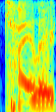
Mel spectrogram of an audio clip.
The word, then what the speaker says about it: Tyler: My name is Tyler, T-Y-L-E-R, mm-hmm. – And I'm calling with Cardiff. It's spelled C-A-R-D-I-F-F, as in Frank Frank.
